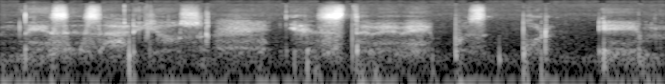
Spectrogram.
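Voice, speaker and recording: Behind noticeable background noise, a woman's whisper has a gentle tone. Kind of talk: casual talk to camera, devotional talk. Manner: soft-spoken, gentle.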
